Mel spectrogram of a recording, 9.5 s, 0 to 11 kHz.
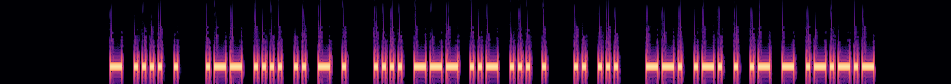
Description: Morse code, heard as a keyed tone, about 30 wpm, 700 Hz. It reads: THE WHITE HOUSE IS GREAT.
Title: Sentences from Top 1000 Words - Review Part 1 - 30wpm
